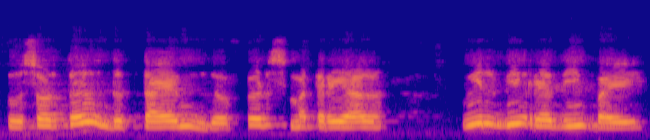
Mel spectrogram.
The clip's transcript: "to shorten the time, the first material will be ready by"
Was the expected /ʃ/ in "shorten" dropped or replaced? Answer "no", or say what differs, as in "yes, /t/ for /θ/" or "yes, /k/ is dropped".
yes, /s/ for /ʃ/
